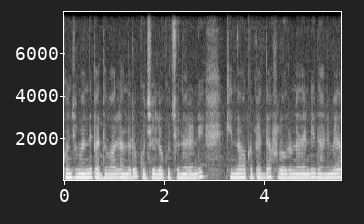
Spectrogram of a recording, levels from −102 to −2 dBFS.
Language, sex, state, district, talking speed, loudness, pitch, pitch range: Telugu, female, Andhra Pradesh, Krishna, 130 wpm, -13 LUFS, 170 Hz, 165-180 Hz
